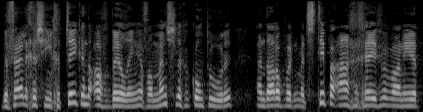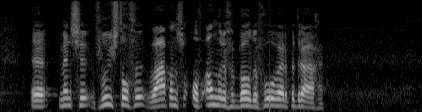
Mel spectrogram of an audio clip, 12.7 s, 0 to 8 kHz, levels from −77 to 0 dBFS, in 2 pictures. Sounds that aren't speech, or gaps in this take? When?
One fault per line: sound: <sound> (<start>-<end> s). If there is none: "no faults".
no faults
